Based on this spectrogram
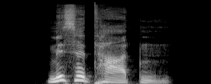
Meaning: plural of Missetat
- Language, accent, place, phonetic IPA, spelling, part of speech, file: German, Germany, Berlin, [ˈmɪsəˌtaːtn̩], Missetaten, noun, De-Missetaten.ogg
